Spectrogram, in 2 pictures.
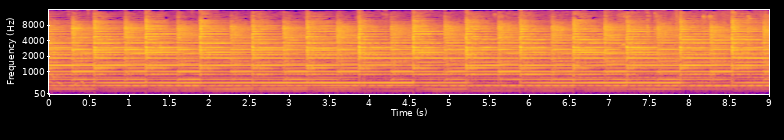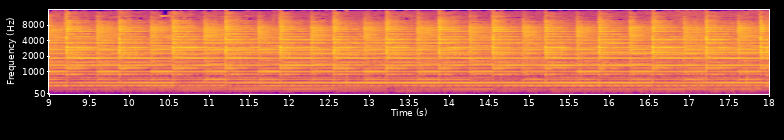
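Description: The two largest bells of an electrified church bell tower, tuned E3 and A3, rung in a scampanìo. They hang still and are struck in a rapid, steady run of about three strokes a second, their tones ringing into each other.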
